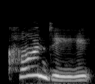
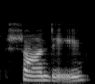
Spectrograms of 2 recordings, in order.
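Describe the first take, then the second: First: The word begins with a hard k sound. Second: The word begins with an sh sound. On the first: The speaker calls it wrong. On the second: The speaker calls it right. "pronounced Shandi"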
